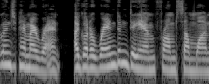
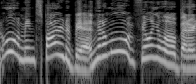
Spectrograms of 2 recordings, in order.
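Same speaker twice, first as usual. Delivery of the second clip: lifted inner voice; 7 semitones higher, faster than usual. Retold or imitated.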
